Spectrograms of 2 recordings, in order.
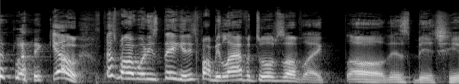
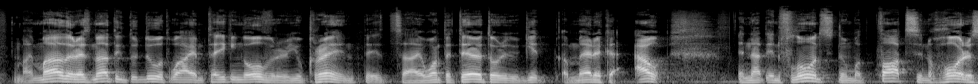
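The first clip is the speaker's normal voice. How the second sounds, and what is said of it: Put-on Russian accent. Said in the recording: “My Russian impression is annoying.”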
